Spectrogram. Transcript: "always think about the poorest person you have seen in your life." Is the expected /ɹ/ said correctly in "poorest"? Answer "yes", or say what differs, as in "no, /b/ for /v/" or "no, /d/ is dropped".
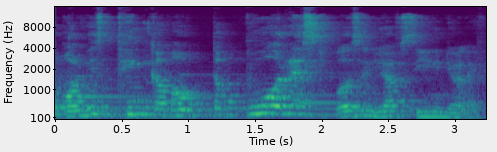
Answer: yes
